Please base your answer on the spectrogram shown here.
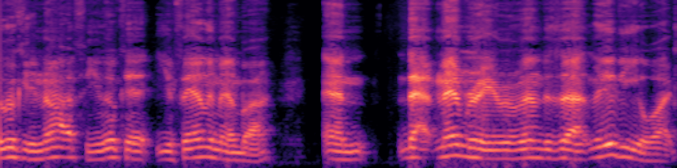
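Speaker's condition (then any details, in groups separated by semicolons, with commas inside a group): Cerebral palsy; from birth, tight muscles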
